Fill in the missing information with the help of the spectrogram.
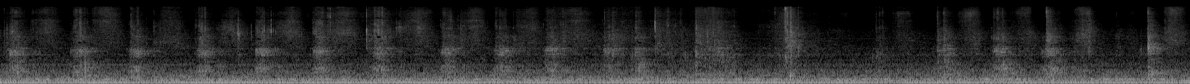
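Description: Large fabric scissors cutting through brown pattern paper, snipping at a steady pace of about one and a half snips a second, over a steady low hum.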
